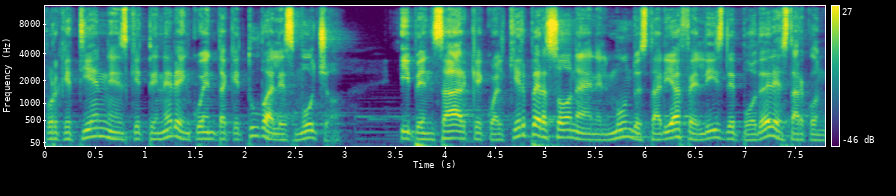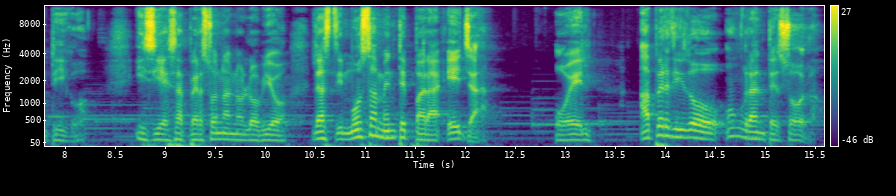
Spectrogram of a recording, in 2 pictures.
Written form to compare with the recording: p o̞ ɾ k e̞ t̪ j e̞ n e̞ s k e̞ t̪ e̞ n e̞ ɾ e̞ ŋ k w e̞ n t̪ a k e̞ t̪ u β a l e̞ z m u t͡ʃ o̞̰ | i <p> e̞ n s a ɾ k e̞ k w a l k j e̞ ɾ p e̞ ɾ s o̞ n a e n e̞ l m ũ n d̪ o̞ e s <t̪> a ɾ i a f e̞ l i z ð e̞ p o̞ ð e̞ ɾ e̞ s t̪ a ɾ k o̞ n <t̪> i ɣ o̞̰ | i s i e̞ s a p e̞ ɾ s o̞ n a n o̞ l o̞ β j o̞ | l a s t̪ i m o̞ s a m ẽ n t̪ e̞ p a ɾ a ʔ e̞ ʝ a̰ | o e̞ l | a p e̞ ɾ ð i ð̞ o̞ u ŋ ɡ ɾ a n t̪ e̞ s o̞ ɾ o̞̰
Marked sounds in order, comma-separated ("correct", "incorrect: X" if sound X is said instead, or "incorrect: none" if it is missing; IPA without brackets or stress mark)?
correct, correct, correct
